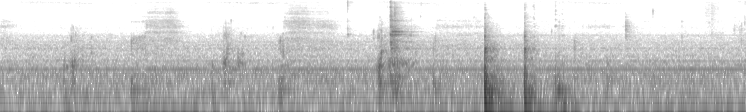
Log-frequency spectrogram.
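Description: Quiet sipping of coffee or water from a cup: small wet mouth clicks and faint slurps, then two louder gulping swallows near the end, with no talking.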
